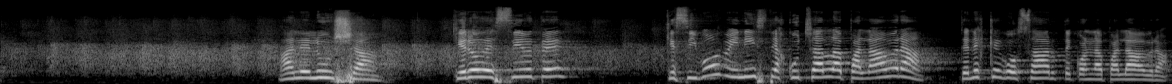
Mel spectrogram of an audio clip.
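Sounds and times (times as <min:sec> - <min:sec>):
audience applause: 0:00.0 - 0:07.0
speech: 0:02.8 - 0:03.9, 0:04.5 - 0:05.7, 0:06.7 - 0:11.7.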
